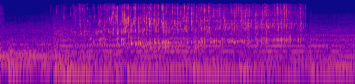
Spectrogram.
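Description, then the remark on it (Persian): Water from a spring of knowledge pours steadily into a glass for a few seconds, a bright splashing flow that begins abruptly and cuts off near the end, with no voices. “اودین رفت پیش میمیر بهش گفت یه لیوان از این آب بده به من از راه رسیدم خیلی تشنم”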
